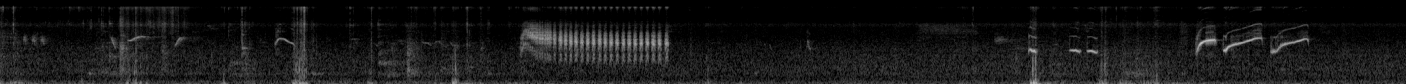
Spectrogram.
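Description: Common iora calling. It gives a few short rising whistles, then a loud rattling trill of about a second and a half. Around ten seconds in come a few short chips, and near the end three quick rising whistles, with a couple of sharp knocks in between.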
